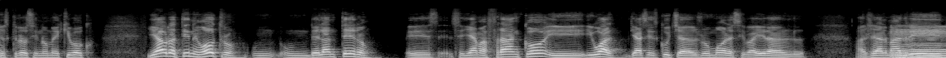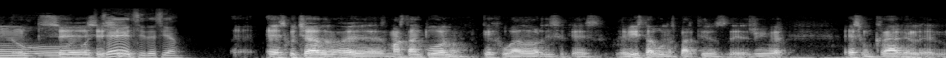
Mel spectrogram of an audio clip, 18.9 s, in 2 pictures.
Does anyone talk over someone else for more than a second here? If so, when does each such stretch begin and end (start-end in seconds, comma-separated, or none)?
8.9-10.8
